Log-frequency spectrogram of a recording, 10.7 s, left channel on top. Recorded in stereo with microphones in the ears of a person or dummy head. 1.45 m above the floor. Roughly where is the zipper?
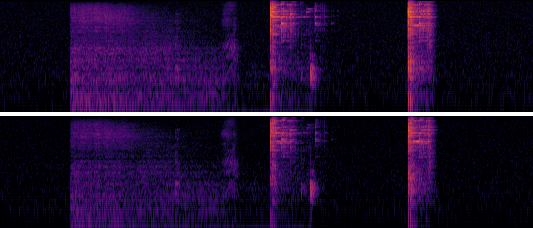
Centre.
